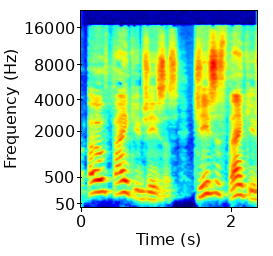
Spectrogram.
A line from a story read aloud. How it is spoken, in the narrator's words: cried aloud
